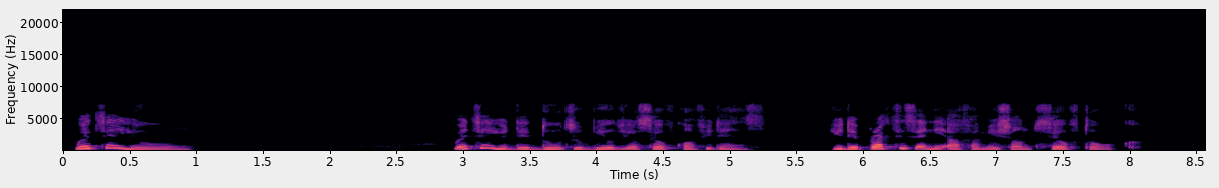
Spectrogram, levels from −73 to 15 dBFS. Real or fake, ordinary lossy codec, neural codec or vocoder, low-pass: real; none; none; 7.2 kHz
